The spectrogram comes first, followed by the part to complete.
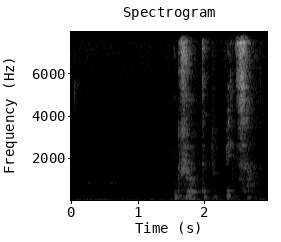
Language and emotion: Russian, angry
